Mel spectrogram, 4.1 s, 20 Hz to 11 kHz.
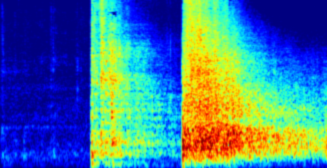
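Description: A 2-inch aerial firework shell is fired from its mortar tube about a second in, with a sharp launch bang. About a second later the shell bursts in the sky with a louder boom, which fades away slowly over the next two seconds.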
